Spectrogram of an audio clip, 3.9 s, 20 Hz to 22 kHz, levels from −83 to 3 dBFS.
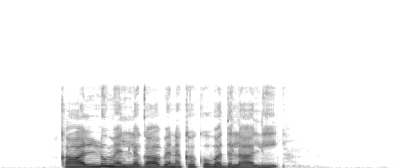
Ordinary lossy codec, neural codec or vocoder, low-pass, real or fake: none; none; 10.8 kHz; real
